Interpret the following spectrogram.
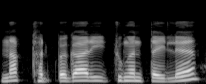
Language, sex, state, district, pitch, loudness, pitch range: Wancho, male, Arunachal Pradesh, Longding, 175 Hz, -15 LUFS, 160-180 Hz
